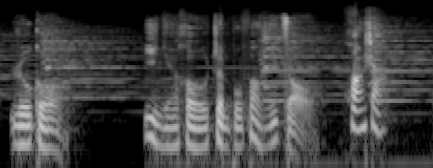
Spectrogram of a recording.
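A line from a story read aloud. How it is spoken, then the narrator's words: Low, heavy voice. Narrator (Chinese): 魏凌风声音沉沉的道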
